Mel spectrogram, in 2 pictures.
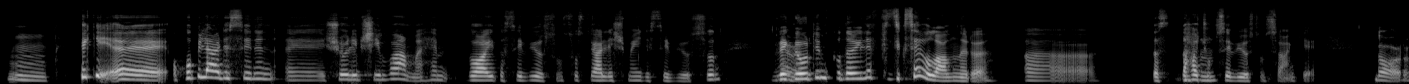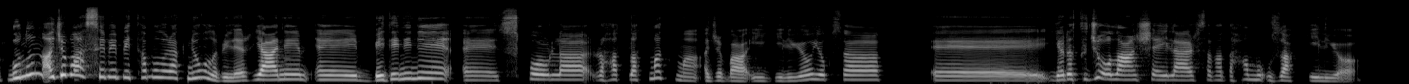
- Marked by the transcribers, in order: tapping
- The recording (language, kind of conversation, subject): Turkish, podcast, Hobiler stresle başa çıkmana nasıl yardımcı olur?
- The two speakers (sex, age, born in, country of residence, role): female, 30-34, Turkey, Spain, guest; female, 50-54, Turkey, Italy, host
